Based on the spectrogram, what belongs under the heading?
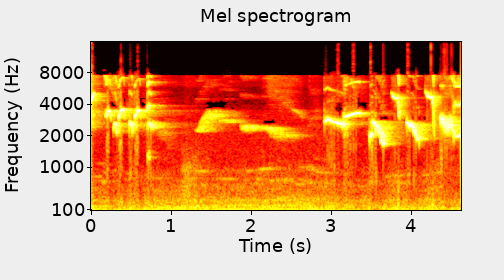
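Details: Kacer training song, Oriental magpie-robin: quick chirped notes, then a quieter stretch of long smooth whistles, followed by a loud burst of varied, sharp, rapidly alternating whistled phrases.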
